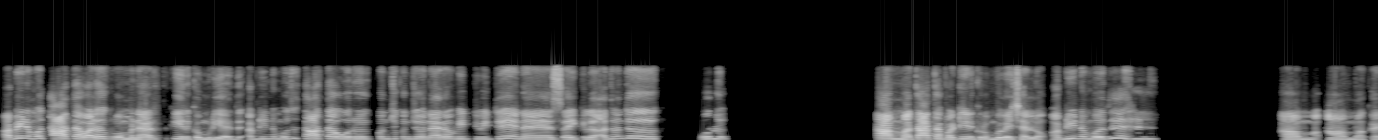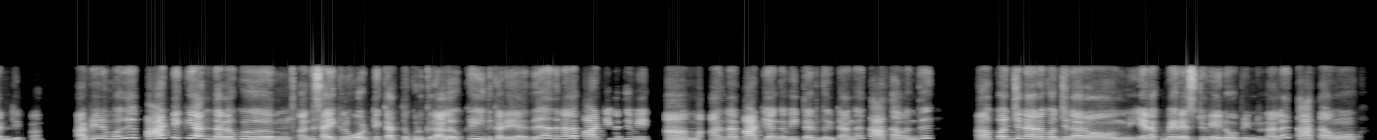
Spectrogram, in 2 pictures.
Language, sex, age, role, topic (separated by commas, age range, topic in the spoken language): Tamil, female, 25-29, guest, உங்கள் ஊரில் நீங்கள் எதிர்பாராத விதமாக அன்போ உதவியோ கிடைத்த ஒரு அனுபவத்தைப் பகிர முடியுமா?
